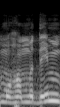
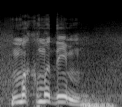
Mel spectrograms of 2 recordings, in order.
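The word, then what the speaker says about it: מחמדים: जो लफ्ज़ जिसे आप मोहम्मदिम पढ़ रहे हैं वो दुरुस्त तौर पे बोला करें, उसकी दुरुस्त प्रोनाउंसिएशन है मखमदिम। मखमदिम, वो मोहम्मदिम नहीं है, उसे मखमदिम बोला करें।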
